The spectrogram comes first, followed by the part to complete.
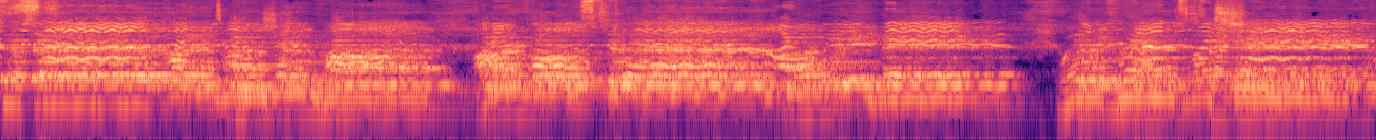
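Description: Mixed choir of men's and women's voices singing unaccompanied in parts, with vibrato on held notes, its singers recorded separately and combined as a virtual choir. The singing breaks briefly between phrases about three and a half and eight seconds in.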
